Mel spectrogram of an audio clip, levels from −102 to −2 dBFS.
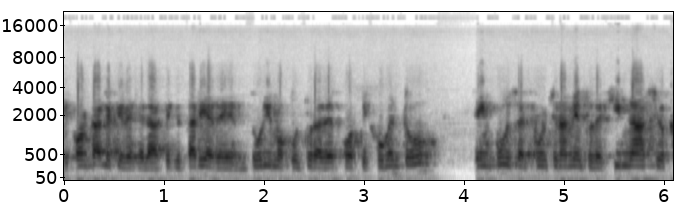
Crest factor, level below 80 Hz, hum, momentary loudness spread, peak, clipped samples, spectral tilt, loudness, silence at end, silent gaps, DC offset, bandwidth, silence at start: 20 dB; -66 dBFS; none; 7 LU; -4 dBFS; under 0.1%; -3 dB/octave; -22 LUFS; 0 s; none; under 0.1%; over 20 kHz; 0 s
